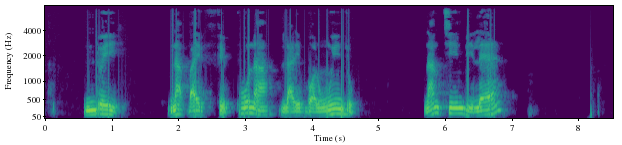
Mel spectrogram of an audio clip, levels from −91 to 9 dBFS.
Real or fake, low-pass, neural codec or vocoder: real; 7.2 kHz; none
